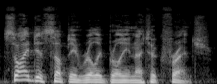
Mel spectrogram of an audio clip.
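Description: Male interview host, lowish voice, hesitant casual questions, dry close sound. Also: sing-song, fast talker, darkish tone, no echo. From Tucson, Arizona, USA. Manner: hesitant, restarts questions, laughs lightly. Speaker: podcast host.

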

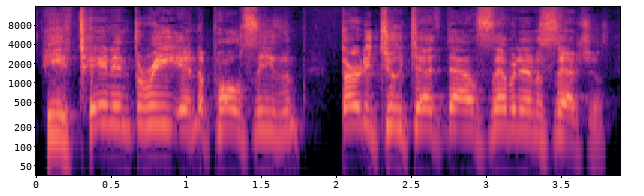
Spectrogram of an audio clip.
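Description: A man's voice: sits high, a little fast, darkish tone, husky. A man in a sports debate, emphatically listing statistics to make his case and laughing often. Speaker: co-host.

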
